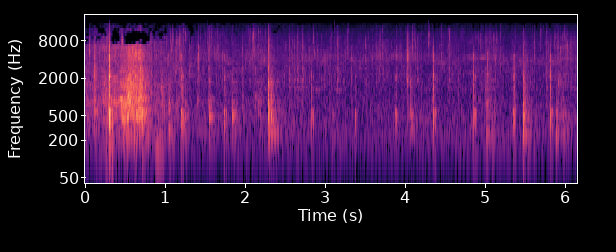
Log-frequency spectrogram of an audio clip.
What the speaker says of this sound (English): Fry it up.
